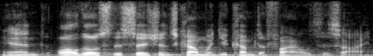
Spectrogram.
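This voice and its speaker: A man's voice: lowish voice, steady tone, fairly quick. Matter-of-fact man explaining over audible hum. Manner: matter-of-fact, checking with "okay?". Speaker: project engineer. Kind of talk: explanatory answers at a public meeting. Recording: noticeable background hum and noise.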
